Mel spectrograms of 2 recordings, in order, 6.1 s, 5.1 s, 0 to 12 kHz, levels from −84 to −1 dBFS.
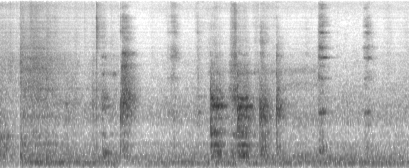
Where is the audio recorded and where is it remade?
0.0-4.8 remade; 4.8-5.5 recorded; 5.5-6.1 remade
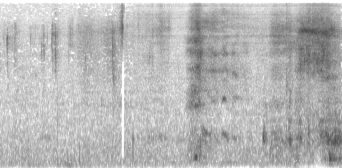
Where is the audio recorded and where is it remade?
0.0-2.0 recorded; 2.0-5.1 remade

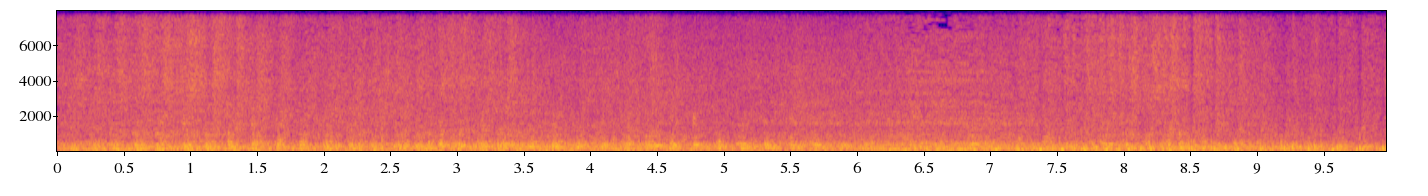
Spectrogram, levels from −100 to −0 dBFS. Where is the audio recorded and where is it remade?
0.0-3.5 recorded; 3.5-6.0 remade; 6.0-10.0 recorded

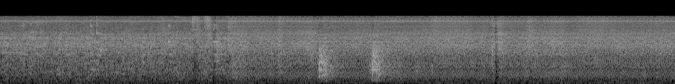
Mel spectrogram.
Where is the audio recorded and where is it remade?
0.0-2.3 recorded; 2.3-6.8 remade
